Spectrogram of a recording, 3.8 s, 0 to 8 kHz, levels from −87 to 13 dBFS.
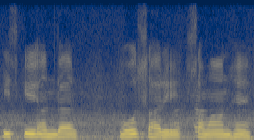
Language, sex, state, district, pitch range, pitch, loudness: Hindi, female, Haryana, Jhajjar, 175-195 Hz, 180 Hz, -12 LUFS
